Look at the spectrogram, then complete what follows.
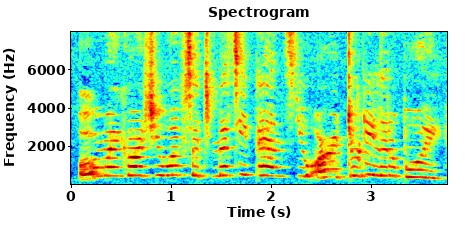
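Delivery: put-on high, sing-song baby talk over a scolding line; sweet baby talk. Shown as a demonstration. Mother coos at her baby about messy pants in sweet baby talk. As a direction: coo it to a baby like it's praise. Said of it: "you can say to a baby".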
